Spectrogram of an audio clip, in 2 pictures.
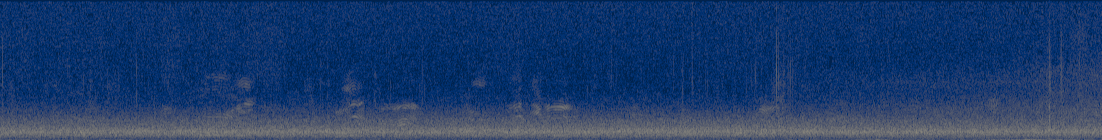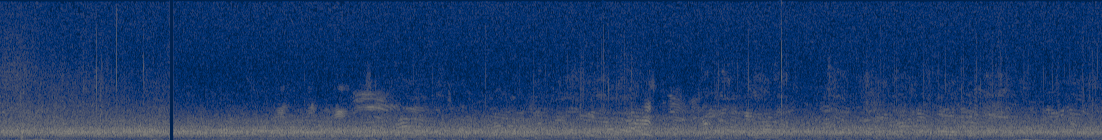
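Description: Wind blows steadily across an open field outdoors.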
